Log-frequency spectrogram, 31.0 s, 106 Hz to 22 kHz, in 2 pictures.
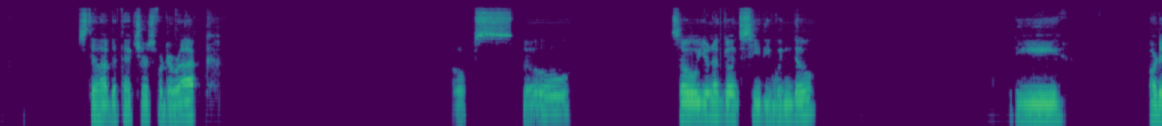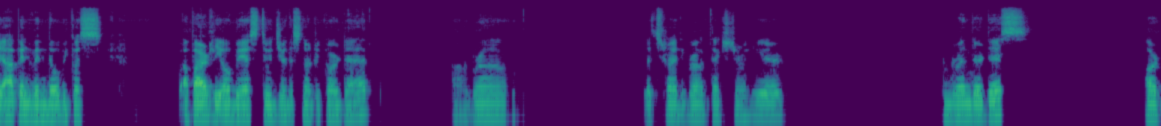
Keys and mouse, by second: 23.0 click, 23.6 ctrl+space, 25.7-26.7 drag, 27.6 click, 29.7 click, 30.4-30.9 drag.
